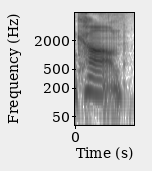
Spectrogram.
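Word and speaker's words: Calne: to tell us more about it good morning Khan good morning have I pronounced your name correctly you have perfectly thank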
